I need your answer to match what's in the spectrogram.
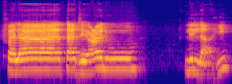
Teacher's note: لفظ اللہ کا لام باریک پڑھا جائے گا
